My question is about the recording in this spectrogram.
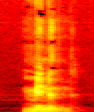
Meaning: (verb) 1. to love 2. to neck, cuddle 3. to have an affinity for 4. only used in plussen en minnen; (noun) plural of min
- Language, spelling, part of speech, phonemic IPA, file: Dutch, minnen, verb / noun, /ˈmɪnə(n)/, Nl-minnen.ogg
